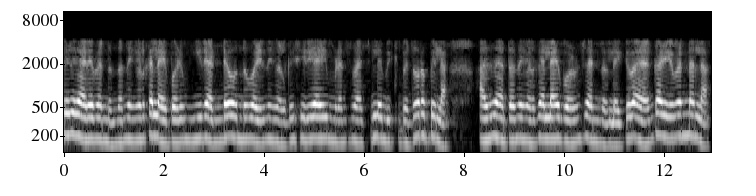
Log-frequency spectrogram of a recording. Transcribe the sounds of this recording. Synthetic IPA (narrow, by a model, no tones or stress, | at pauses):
oɾukaːɾjɐmenːunːɐniŋːɐɭkɐlːaːjpːo̞ːɻumiːɾeɳɖeo̞nːuʋɐɻiniŋːɐɭkɨɕɐɾijaːjiimːiɽɐnsmɐːsille̞bʱikʲːumenːurɐpːilːɐ | ɐðɨne̞ːɾɐt̪ːamniŋːɐɭkɨɐlːaːjɐpːo̞ːɻumsendɐrile̞ːkːɨʋɐɾaːnkɐɻijumenːɐlːɐ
